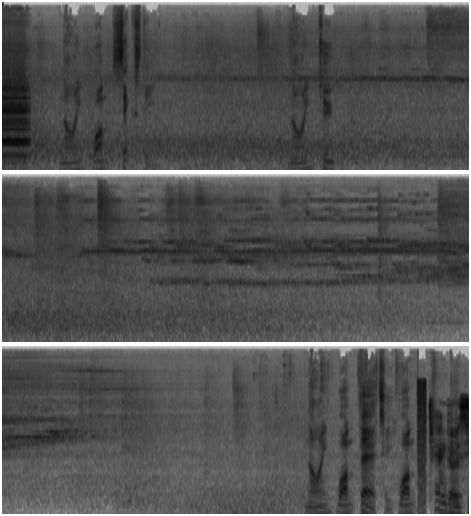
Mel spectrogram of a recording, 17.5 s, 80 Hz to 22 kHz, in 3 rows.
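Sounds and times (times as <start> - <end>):
short louder tonal burst: 0.0 - 0.4
moving train rumbling heard from the driver's cab: 0.0 - 17.5
speech: 1.2 - 2.1, 3.6 - 4.3, 15.5 - 17.5
thin high train wheel squeals: 3.6 - 13.7.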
